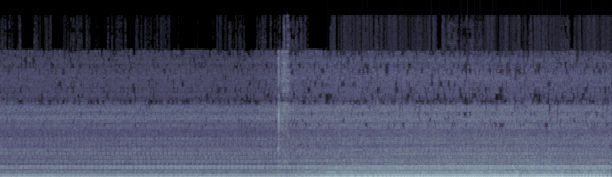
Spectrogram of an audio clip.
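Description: Engine idling with a steady rhythmic pulse, about three per second, then the tone steps up slightly; there's an abnormal noise, cause unclear.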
